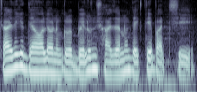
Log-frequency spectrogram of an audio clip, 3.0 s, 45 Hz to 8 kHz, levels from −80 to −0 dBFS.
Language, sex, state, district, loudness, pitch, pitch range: Bengali, male, West Bengal, Cooch Behar, -16 LUFS, 140 Hz, 125-150 Hz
